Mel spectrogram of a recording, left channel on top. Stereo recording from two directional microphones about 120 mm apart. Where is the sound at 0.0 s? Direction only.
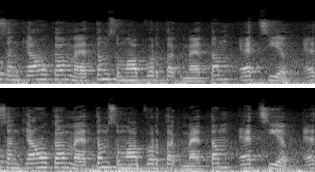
55° right (ahead or behind).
